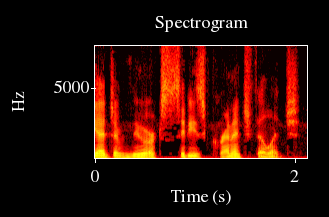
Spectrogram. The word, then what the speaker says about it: Greenwich: of New York City's Greenwich Village. The W in Greenwich, by the way, is silent, kids, and it's the only thing in the area that is.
